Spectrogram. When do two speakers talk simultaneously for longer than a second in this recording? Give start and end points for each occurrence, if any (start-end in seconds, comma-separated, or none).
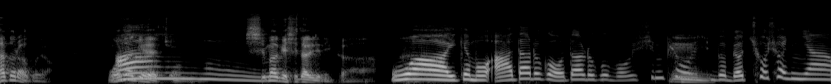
none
